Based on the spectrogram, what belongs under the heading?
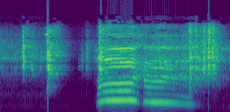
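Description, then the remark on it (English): A doctor's metal medical instruments clink against each other as they're handled and cleaned, with a few sharp clinks and a sustained metallic ringing tone that slowly fades. “This is the first chance I've had this week to clean a few instruments properly.”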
